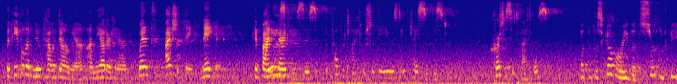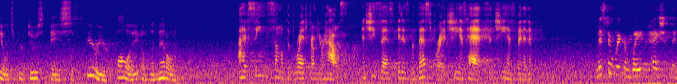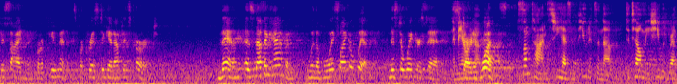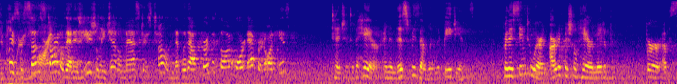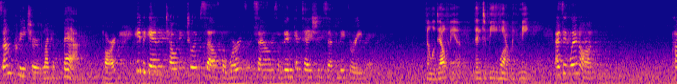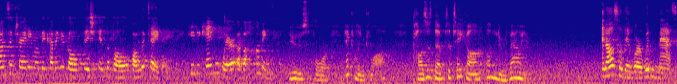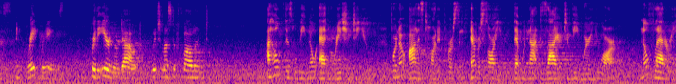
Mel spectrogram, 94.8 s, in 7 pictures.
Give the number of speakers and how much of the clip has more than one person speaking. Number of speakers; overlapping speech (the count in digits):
5, about 4%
